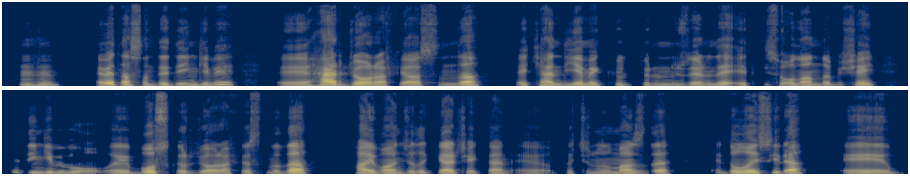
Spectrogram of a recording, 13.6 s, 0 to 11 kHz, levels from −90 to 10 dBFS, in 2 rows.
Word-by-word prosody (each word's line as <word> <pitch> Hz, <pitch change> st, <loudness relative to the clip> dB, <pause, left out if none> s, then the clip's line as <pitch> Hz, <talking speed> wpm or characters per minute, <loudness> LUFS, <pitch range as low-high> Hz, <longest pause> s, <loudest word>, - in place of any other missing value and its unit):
Hı -, -, -10 dB
hı. 195 Hz, +8 st, -8 dB, 0.3 s
Evet, 235 Hz, +2 st, +6 dB
aslında 155 Hz, -10 st, -1 dB
dediğin 175 Hz, +10 st, -3 dB
gibi, 235 Hz, +8 st, -3 dB, 0.3 s
eee, 130 Hz, 0 st, -3 dB
her 200 Hz, -3 st, +9 dB
coğrafya 135 Hz, -2 st, +3 dB
aslında, 150 Hz, -, +2 dB, 0.3 s
eee, 130 Hz, -, -5 dB
kendi 150 Hz, +3 st, -1 dB
yemek 155 Hz, 0 st, 0 dB
kültürünün 135 Hz, 0 st, -13 dB
üzerinde 125 Hz, +5 st, -2 dB
etkisi 125 Hz, -1 st, -12 dB
olan 130 Hz, 0 st, -2 dB
da 115 Hz, -2 st, -6 dB
bir 105 Hz, -, -22 dB
şey. 170 Hz, +5 st, -2 dB, 0.3 s
Dediğin 150 Hz, 0 st, -10 dB
gibi, 140 Hz, -1 st, -5 dB
bu 140 Hz, -, -7 dB
o 120 Hz, -2 st, -4 dB
bozkır 135 Hz, -1 st, +1 dB
coğrafyasında 125 Hz, +1 st, -5 dB
da 175 Hz, 0 st, +8 dB, 0.4 s
hayvancılık 125 Hz, +2 st, -1 dB
gerçekten, 130 Hz, 0 st, -1 dB
ııı, 115 Hz, 0 st, -16 dB
kaçınılmazdı. 130 Hz, +4 st, -3 dB, 0.3 s
E, 130 Hz, -, -21 dB
dolayısıyla, 145 Hz, +7 st, +4 dB, 0.3 s
eee, 130 Hz, 0 st, -2 dB
135 Hz, 150 wpm, -25 LUFS, 125-150 Hz, 0.4 s, her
